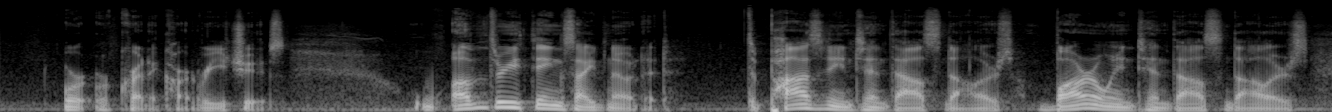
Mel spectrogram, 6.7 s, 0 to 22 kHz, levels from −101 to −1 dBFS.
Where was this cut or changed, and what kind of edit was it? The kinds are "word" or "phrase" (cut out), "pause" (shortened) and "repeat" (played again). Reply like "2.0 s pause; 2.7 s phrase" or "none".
1.0 s word; 2.4 s word; 3.0 s word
